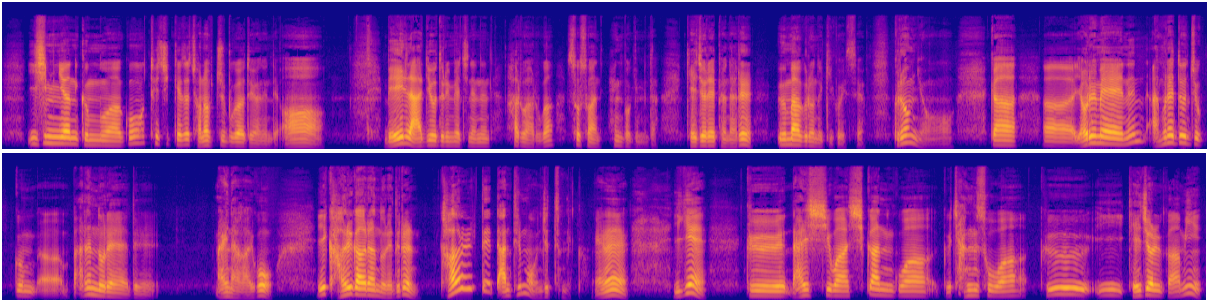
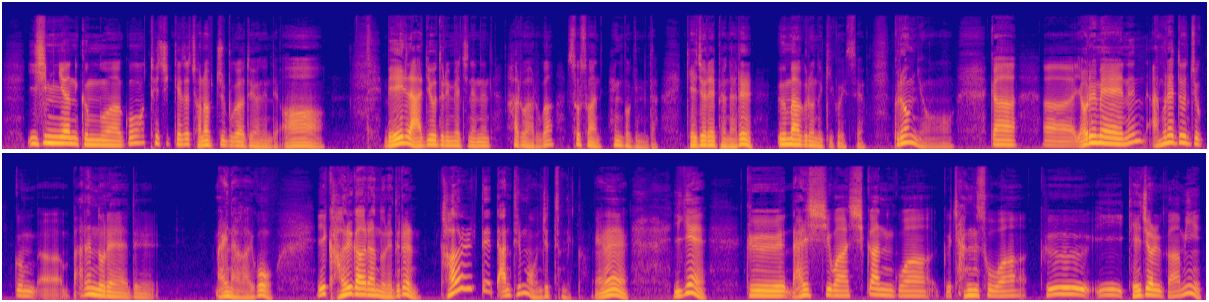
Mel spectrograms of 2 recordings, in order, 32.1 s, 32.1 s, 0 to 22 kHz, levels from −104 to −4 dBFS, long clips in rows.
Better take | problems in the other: second | thin; very; fading below 400 Hz

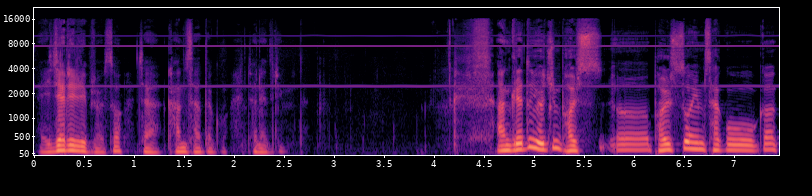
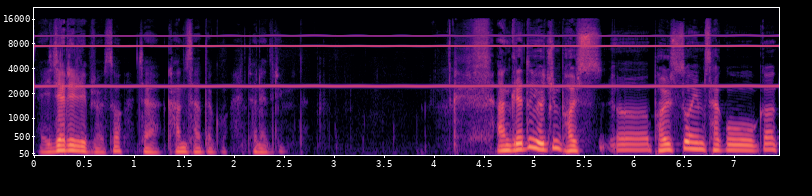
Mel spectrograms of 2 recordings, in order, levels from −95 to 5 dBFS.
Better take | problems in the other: first | high-pitched whine; loud; throughout; 7.5 kHz, 6 dB below the speech; faint in the first

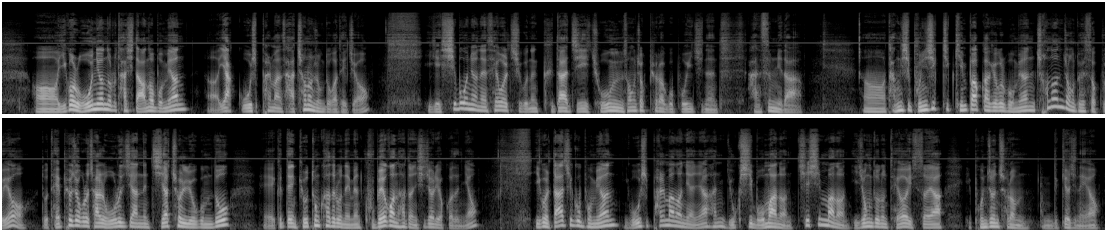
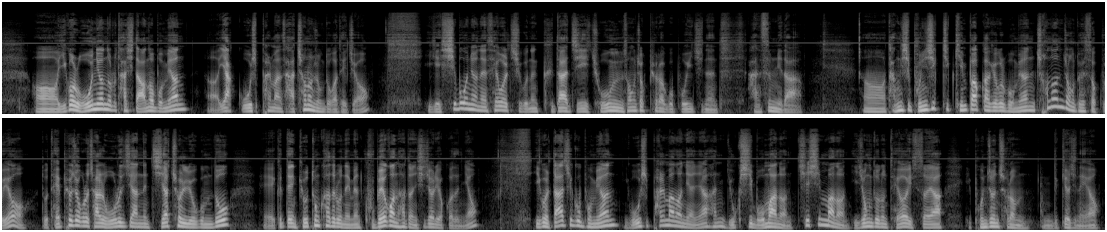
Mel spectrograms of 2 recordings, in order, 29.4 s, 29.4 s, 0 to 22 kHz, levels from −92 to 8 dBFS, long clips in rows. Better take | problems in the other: neither | high-pitched whine; faint; throughout; 5 kHz, 30 dB below the speech; the same in both

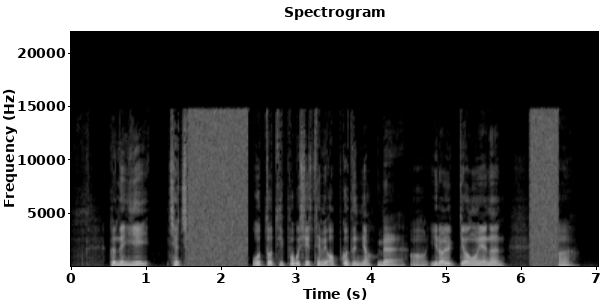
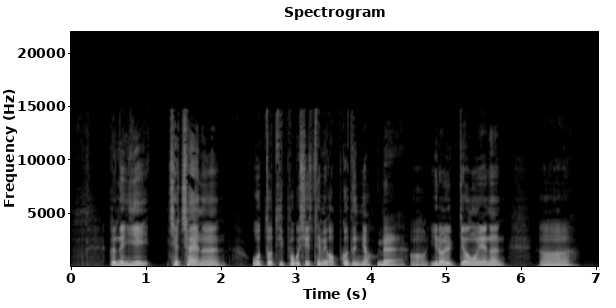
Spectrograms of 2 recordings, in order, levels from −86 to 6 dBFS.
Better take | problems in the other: second | audio cutting out; filled with static; at 1.5 s for 1 s and at 6 s

